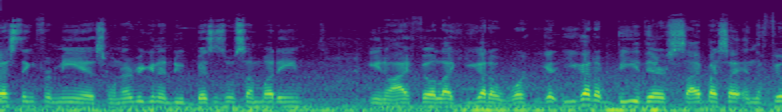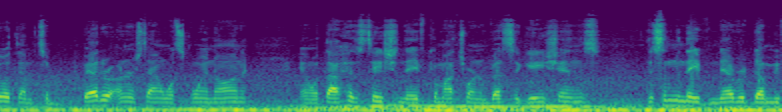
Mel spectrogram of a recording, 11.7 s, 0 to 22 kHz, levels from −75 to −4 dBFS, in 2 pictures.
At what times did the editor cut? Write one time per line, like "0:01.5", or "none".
none

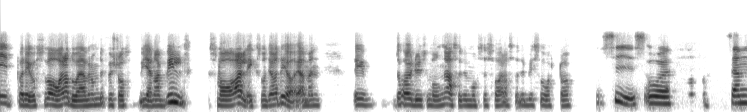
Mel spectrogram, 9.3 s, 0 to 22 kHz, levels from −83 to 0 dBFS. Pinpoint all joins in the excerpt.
none

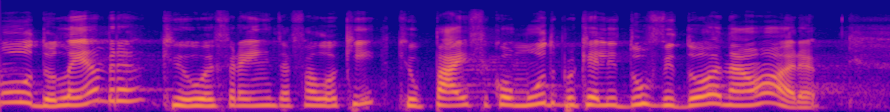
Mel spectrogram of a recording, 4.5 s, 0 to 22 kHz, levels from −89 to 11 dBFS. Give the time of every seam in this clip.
0:01.9

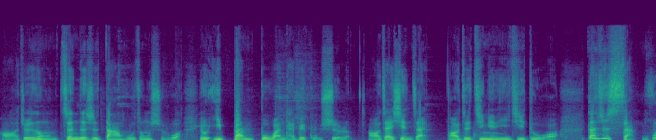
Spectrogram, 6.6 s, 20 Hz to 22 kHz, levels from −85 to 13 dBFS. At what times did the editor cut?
0:03.5

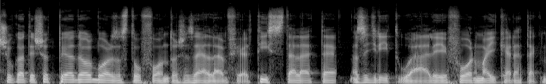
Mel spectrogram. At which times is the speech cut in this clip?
none

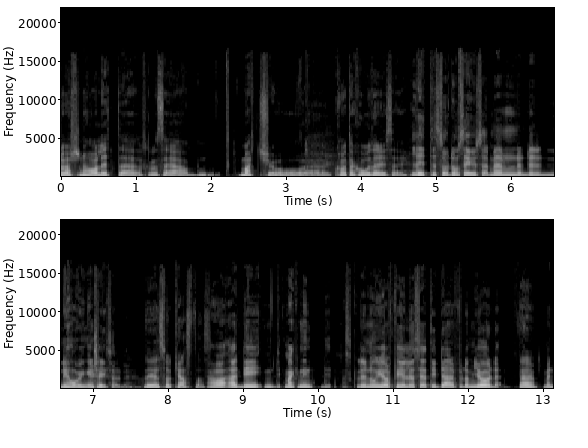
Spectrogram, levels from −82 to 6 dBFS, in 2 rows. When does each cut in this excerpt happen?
0:08.9

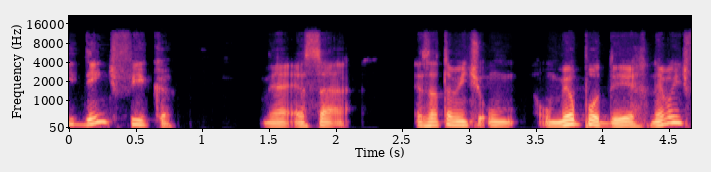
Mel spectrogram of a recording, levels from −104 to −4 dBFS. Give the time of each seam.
none

